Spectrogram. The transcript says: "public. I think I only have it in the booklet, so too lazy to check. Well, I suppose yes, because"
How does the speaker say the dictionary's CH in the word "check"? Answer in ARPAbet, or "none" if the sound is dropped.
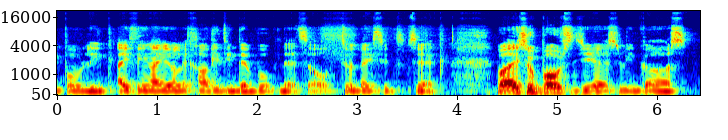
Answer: CH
